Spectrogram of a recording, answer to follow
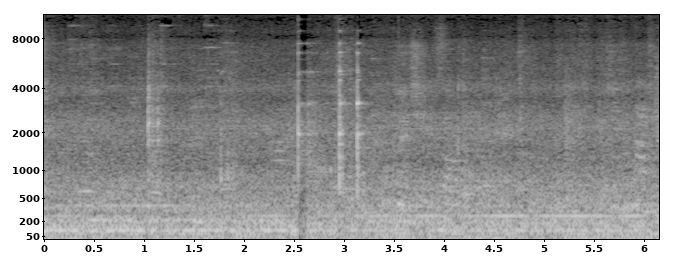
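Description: Metal serving tongs and a stainless-steel chafing-dish lid clinking as garlic bread is served, a few short sharp clicks about a second in and around the middle, over a steady low hum and background voices.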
